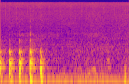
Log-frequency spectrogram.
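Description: Four quick, evenly spaced knocks on a hard, wooden-sounding surface, dull in tone, followed by quiet room sound and one softer knock near the end.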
